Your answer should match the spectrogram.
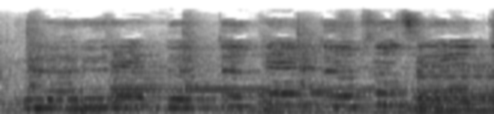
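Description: Live jazz: a woman singing wordless melodic lines over acoustic grand piano, plucked double bass and drum kit.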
